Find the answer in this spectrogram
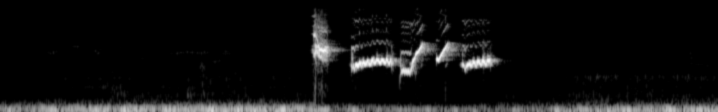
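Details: Anis merah, the orange-headed thrush, giving a 'pacingan' song played to prompt a kept bird to sing, northern Bali: a brief phrase of loud, bending whistled notes, rising and falling, set against a steady low hum.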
